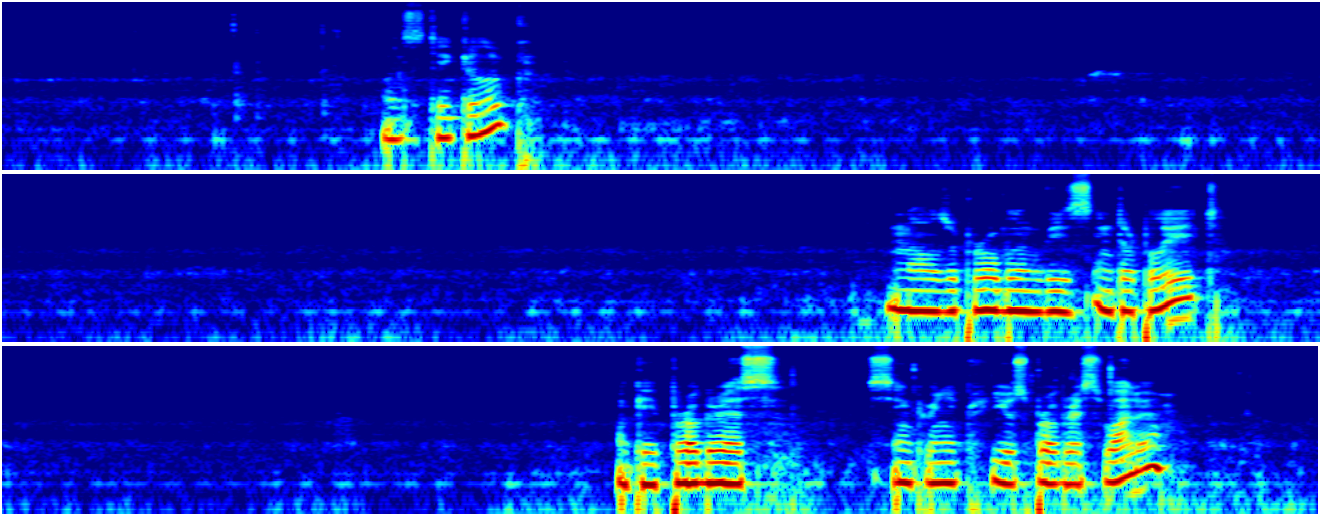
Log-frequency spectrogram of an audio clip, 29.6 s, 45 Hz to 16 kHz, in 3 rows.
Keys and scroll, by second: 1.7 super+Tab, 3.3 ctrl+super+z, 25.7 ,, 26.6 BackSpace, 27.3 ., 27.6 a, 28.0 Return, 29.0 super+Tab.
